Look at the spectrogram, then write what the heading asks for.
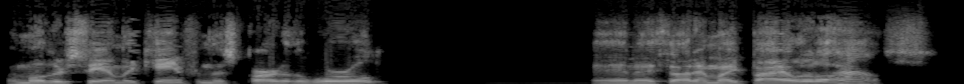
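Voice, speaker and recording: A man's voice: mid-range voice, steady tone, brisk, dry recording, close to an everyday voice. A man playing a talkative, flustered stranded engineer with a polite, stammering, theatrical manner in a murder mystery reading. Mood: explaining. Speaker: actor in an amateur library reading.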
